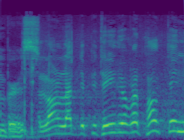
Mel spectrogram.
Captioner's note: speaking in french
